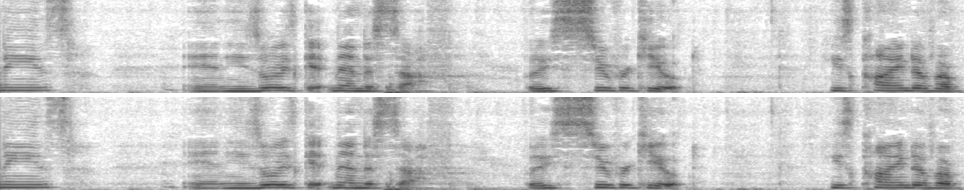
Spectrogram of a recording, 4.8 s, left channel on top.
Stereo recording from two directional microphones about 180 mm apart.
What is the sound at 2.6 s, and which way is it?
Speech, 35° left (ahead or behind).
